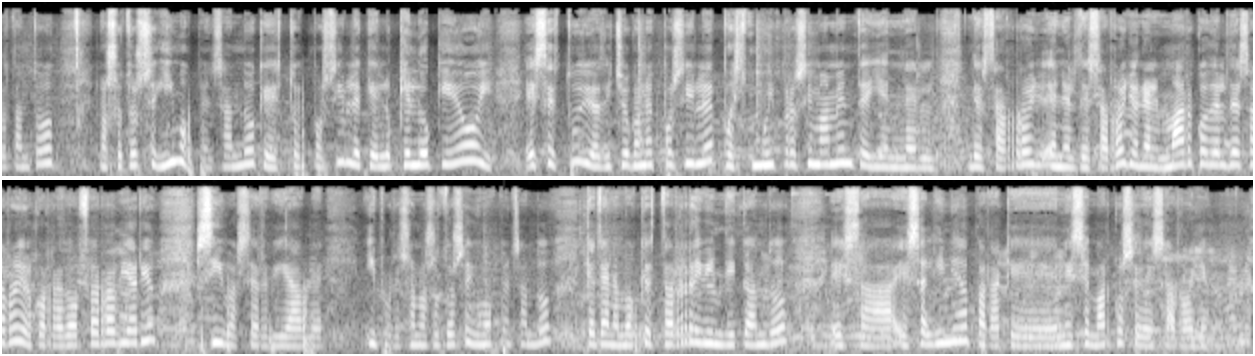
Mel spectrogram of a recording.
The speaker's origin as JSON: {"language": "Spanish", "town": "Cuevas del Campo", "region": "Andalusia", "country": "Spain", "tie": "born or raised there", "said": "soy de aquí, soy nacida y criada en esta comarca, soy de Cuevas del Campo"}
